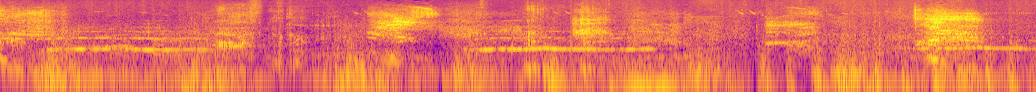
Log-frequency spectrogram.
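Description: Heavy footsteps of a huge dinosaur thud on grass.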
